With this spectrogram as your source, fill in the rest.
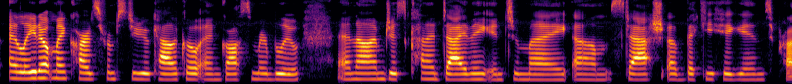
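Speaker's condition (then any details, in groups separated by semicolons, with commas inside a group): No condition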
